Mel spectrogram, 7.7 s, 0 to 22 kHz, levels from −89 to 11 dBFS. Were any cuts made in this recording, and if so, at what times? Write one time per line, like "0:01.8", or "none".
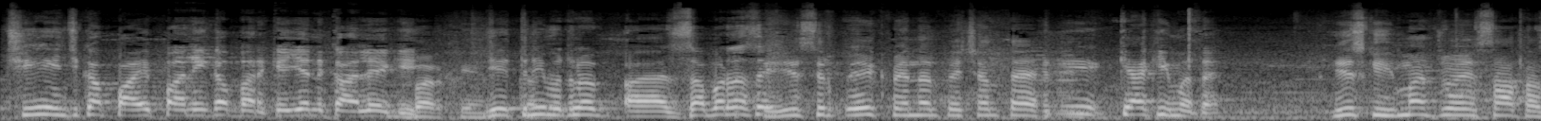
0:03.9
0:05.3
